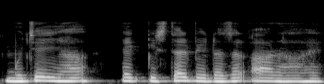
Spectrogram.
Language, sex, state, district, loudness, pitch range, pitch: Hindi, male, Arunachal Pradesh, Longding, -13 LUFS, 145-160 Hz, 150 Hz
